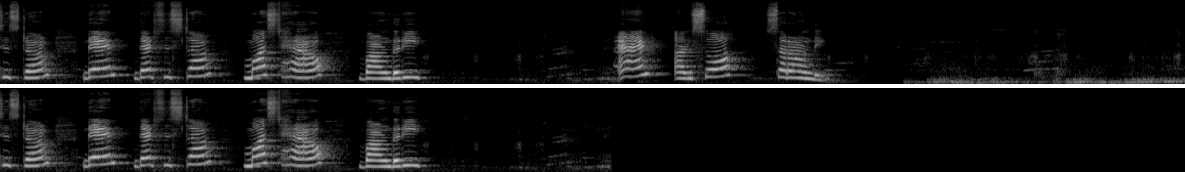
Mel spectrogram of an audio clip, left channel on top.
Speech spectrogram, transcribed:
then that system must have boundary and also surrounding.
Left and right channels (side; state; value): right; drops out; at 6.1 s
